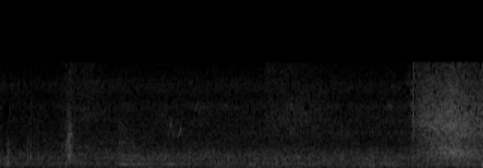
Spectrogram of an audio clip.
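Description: A steady hiss of background noise, then a louder rush of noise for about the last half second.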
